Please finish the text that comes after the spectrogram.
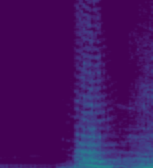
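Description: A single loud lion roar bursts in after a quiet moment, a deep rumbling growl with a falling pitch that fills the short clip.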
